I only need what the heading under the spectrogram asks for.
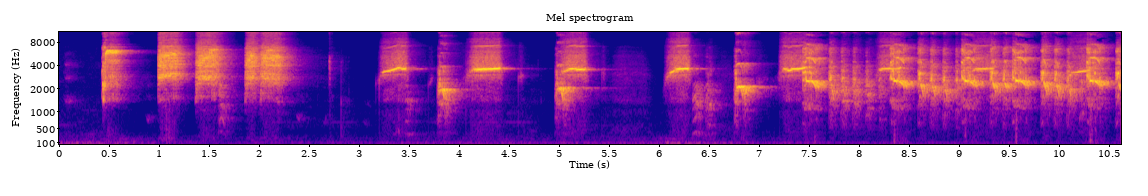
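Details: Caged grey francolin, Sindhi teetar, calling in bursts: harsh broadband notes mixed with short whistled tones, first spaced by silences, then merging into a rapid continuous series toward the end.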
